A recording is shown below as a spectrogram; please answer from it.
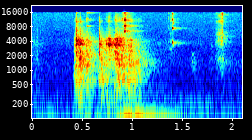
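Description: A loud rustle lasting about a second as small metal scissors are handled, then two sharp metallic clicks from the scissors' blades.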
